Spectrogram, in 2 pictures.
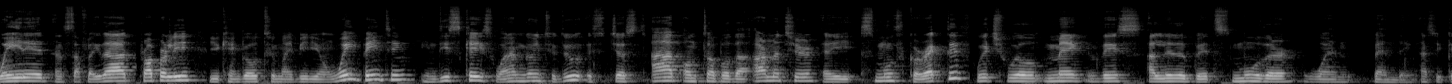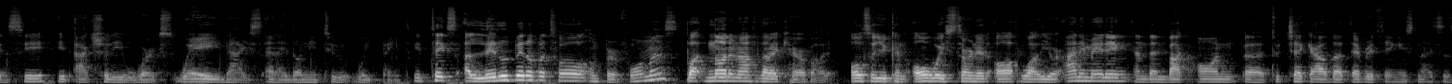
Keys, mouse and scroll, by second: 1.1 a, 2.4 alt+r, 3.6 alt+click, 4.1 middle click, 5.4 Tab, 5.4 middle click, 6.0 click, 7.2 click, 9.7 click, 10.2 Tab, 11.0 click, 11.2 r, 11.5 click, 12.0 click, 12.2 r, 14.0 click, 14.7 click, 15.0 r, 15.5 click, 16.0 click, 16.2 r, 16.3 r, 16.8 click, 18.2 click, 18.4 alt+r, 19.6 alt+r, 22.9 `.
